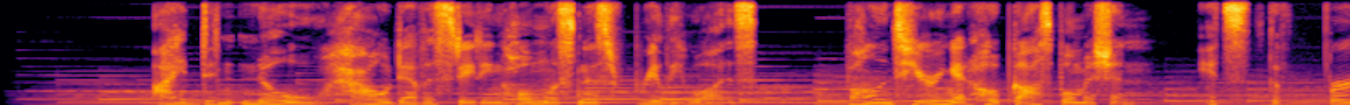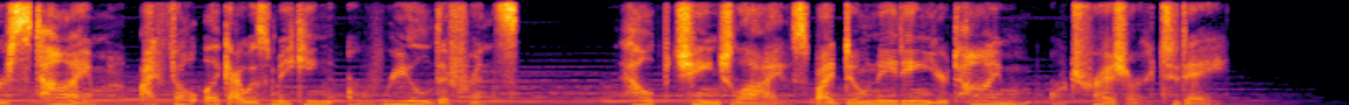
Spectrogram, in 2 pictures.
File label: Commercial VO; Hope Gospel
